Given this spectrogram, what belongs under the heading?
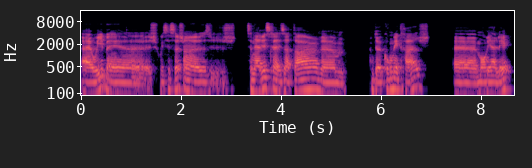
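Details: Young adult man who stutters, speaking French, reporting mostly silent blocks and sometimes short repetitions, especially on his name; stuttering.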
